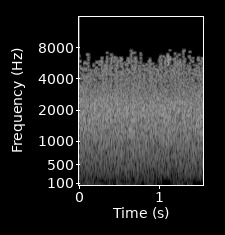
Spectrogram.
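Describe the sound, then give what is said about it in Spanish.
Steady applause from a large crowd of faithful, clergy, nuns and cardinals packing St. Peter's Basilica in the Vatican at the end of Benedict XVI's last Mass, a dense, even wash of many hands clapping at constant loudness throughout, with no voices standing out. “Lo que ha empezado siendo emocionante ha terminado con estos aplausos.”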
